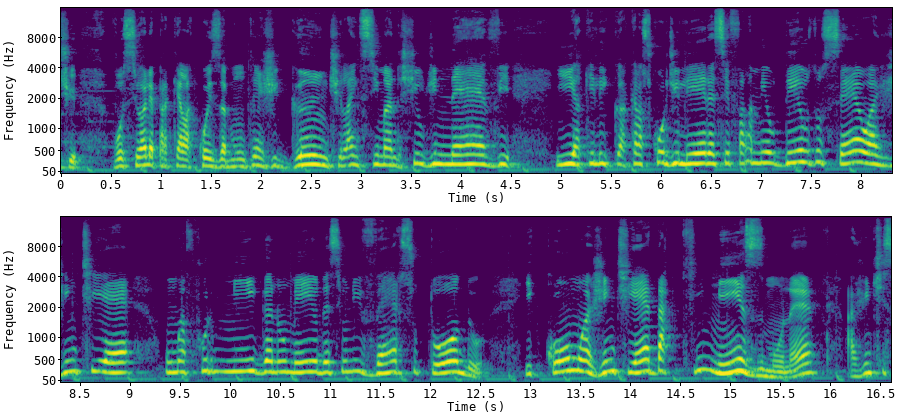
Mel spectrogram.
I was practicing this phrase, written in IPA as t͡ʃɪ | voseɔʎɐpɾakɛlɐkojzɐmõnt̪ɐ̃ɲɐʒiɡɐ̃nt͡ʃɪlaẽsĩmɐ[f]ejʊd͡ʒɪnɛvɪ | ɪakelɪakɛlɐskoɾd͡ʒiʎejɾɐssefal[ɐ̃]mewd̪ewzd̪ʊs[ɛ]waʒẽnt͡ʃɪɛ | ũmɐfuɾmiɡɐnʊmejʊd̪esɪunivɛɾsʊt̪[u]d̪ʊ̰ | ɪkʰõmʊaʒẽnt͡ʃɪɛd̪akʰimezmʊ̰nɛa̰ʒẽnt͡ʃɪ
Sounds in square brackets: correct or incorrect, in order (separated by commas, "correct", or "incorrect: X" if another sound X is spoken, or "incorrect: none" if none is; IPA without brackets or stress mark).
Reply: incorrect: ʃ, incorrect: ɐ, correct, incorrect: o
